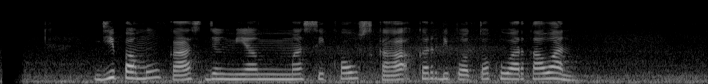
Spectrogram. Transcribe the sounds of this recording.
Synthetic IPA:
d͡ʒipamuŋkasd͡ʒɨŋmiammasikʰɔwskakɨrdipɔt̪ɔkuwart̪awan

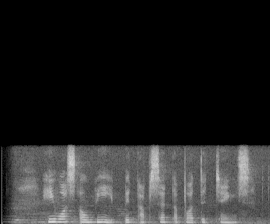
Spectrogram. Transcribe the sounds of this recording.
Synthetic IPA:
hiwɔsəwipɪta̰psɛtə̰baʊt̚d̪ət͡ʃẽns

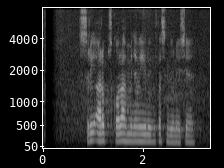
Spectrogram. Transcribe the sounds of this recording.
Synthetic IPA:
sɾiaɾʊp̚sə̥kolahməɲaŋiunifəst̪asind̪onesia

